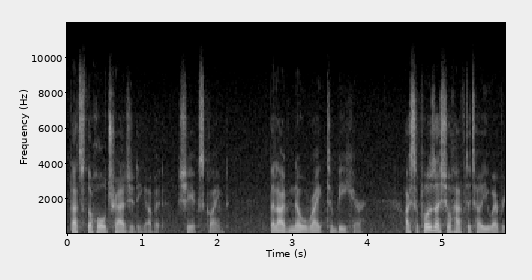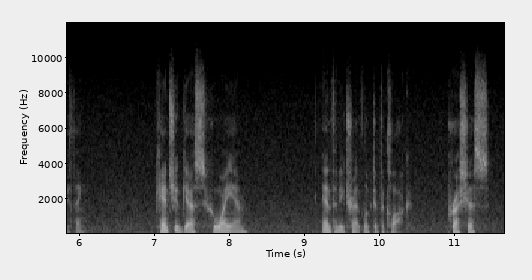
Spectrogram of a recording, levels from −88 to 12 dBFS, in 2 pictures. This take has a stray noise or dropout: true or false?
false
